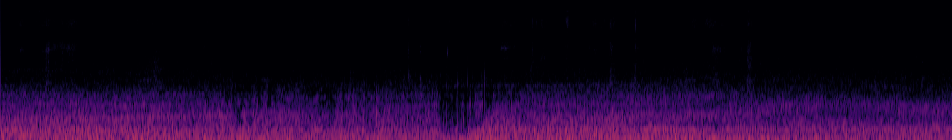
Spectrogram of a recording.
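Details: Steady low rumble like vehicle or outdoor background noise fills the recording, with no animal voice heard.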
